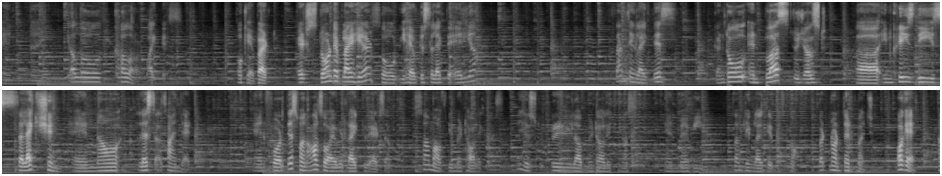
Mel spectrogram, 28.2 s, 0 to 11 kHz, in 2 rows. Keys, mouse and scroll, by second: 2.7-3.6 scroll down 1, 3.6-4.0 scroll up 1, 5.6 click, 8.3 z, 9.2 click, 9.8 middle click, 10.0 z, 13.0 scroll down 1, 13.2 shift+middle click, 16.0 click, 16.5 Tab, 16.7 scroll down 1, 16.8 middle click, 17.2 z, 18.0 middle click, 19.4-21.8 drag, 22.0-22.5 scroll down 1, 22.5 click, 22.8-23.2 scroll up 1, 23.2 scroll down 1, 23.4 middle click, 24.2 click, 25.6 right click, 25.8 click, 26.1 middle click, 26.3 scroll up 1, 27.0 shift+middle click, 27.3 click.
